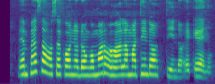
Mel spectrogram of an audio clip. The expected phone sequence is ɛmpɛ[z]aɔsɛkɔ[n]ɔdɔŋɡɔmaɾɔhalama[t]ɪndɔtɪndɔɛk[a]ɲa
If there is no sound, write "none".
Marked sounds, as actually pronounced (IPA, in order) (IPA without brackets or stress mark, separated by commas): s, ɲ, t, ɛ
